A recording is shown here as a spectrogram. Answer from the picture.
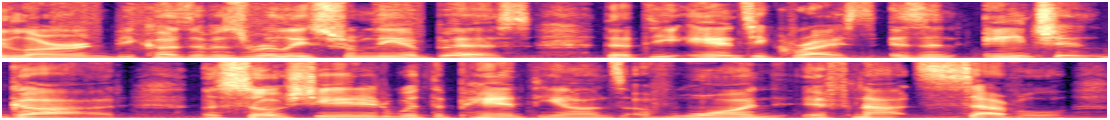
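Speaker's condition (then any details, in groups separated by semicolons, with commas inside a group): No condition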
